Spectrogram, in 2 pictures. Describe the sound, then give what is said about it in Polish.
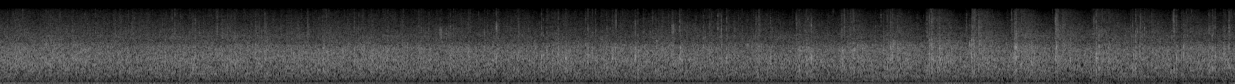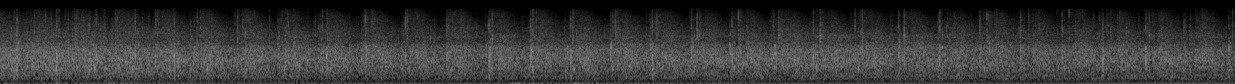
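Sustained applause from pilgrims thanking the local parish priest and parishioners, a dense steady patter of many hands clapping at even loudness for the whole stretch, with no voices rising above it. “Wy w tym momencie wielkie brawa, a ja wręczę nasz pamiątkowy kubeczek.”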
